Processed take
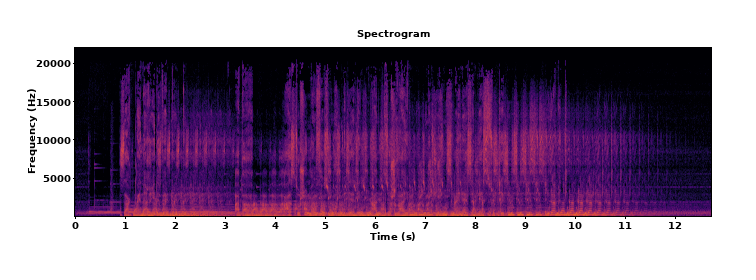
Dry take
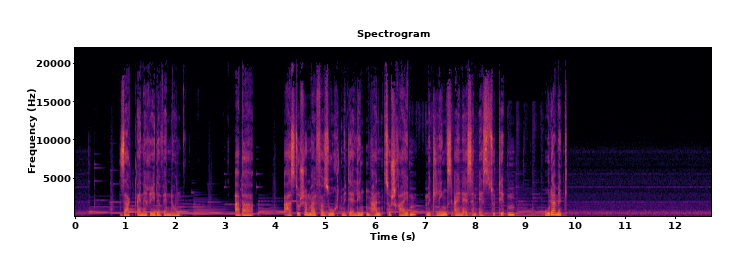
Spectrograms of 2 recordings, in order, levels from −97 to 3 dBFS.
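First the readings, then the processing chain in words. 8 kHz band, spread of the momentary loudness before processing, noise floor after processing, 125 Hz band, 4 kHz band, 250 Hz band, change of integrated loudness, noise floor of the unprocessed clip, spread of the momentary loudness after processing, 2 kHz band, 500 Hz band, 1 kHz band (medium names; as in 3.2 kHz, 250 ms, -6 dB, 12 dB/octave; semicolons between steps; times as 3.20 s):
-7.5 dB, 19 LU, -60 dBFS, -4.5 dB, -8.5 dB, -5.0 dB, -7.0 dB, -61 dBFS, 14 LU, -7.0 dB, -4.5 dB, -5.5 dB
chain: treble shelf 8.9 kHz +11.5 dB; on a send: delay with an opening low-pass 184 ms, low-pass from 750 Hz, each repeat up 1 oct, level 0 dB; on the sum: peak limiter -26 dBFS, peak gain reduction 17 dB; trim -4.5 dB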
